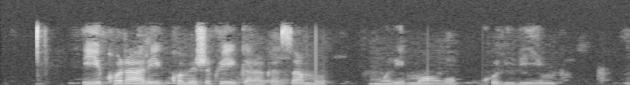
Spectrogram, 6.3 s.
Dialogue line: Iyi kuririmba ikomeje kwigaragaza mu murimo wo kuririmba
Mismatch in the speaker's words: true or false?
true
